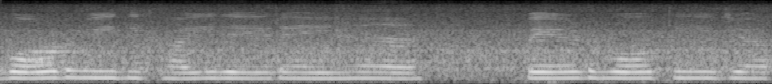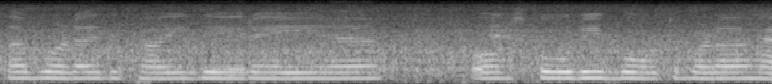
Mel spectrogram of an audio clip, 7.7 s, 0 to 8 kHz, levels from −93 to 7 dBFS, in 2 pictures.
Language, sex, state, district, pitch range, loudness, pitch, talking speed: Hindi, male, Chandigarh, Chandigarh, 215-230 Hz, -17 LUFS, 220 Hz, 150 wpm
